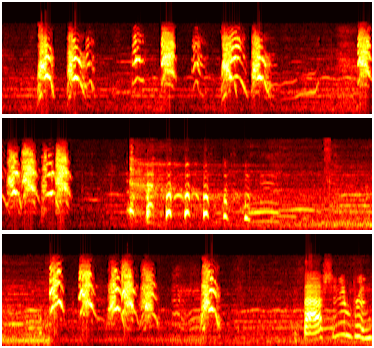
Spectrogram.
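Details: Pomeranian puppies Princess and Bastian in their first barking fiasco, yapping back and forth: clusters of shrill yips, then a stretch of wavering whines and squeaks before more sharp barks.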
